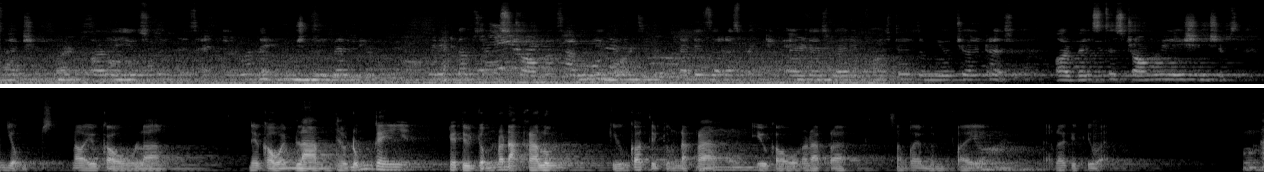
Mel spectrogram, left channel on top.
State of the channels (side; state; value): both; different; correlation 0.01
